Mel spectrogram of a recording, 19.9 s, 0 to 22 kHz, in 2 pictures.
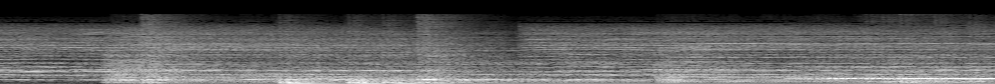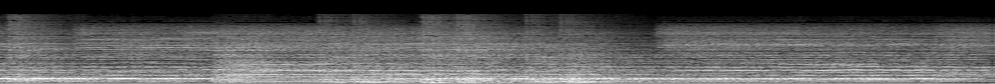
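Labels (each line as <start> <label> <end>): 0.0 An electric guitar plays loudly with a creepy tone. 19.9
1.6 Drums play rhythmically in the background. 5.4
9.8 Drums play rhythmically in the background. 11.5
13.3 Drums play rhythmically in the background. 16.4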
